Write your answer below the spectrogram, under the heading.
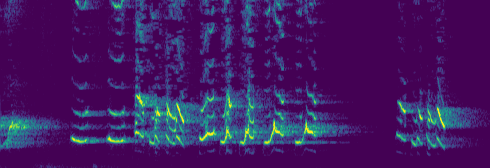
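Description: A bulbul gives a quick run of bright, chattering notes with slurred whistles, pauses briefly, then adds a short final phrase.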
